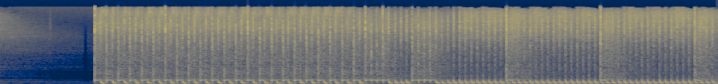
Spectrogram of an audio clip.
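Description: Mixed drum track of a deathcore song played back: a snare hit's reverb tail fades away, then about a second and a half in the full kit starts, with very fast kick drum strokes under snare and cymbals. The snare carries a short plate reverb lengthened by compression.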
